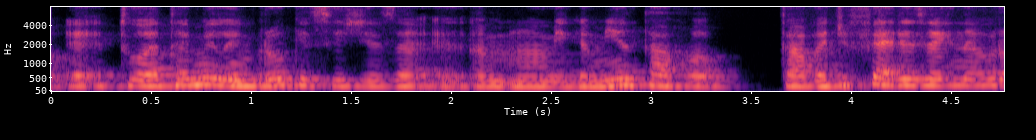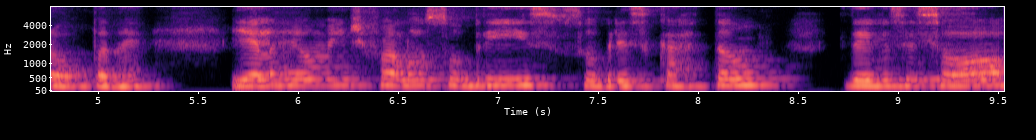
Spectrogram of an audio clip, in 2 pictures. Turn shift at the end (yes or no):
no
